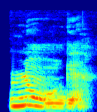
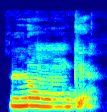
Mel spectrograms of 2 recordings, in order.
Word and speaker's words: longue: Longue. Longue. So here, because we have the U and the E that we don't pronounce, the only letter that I pronounce is G.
